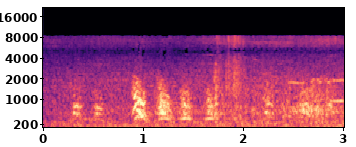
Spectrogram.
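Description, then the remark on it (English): Several caged dogs bark in a quick, irregular series of yips and woofs, overlapping slightly, with a faint steady hum of background noise and no talking, inside a large, dilapidated corrugated-metal building with an old school bus; a man holds one of the dogs. “Inside, Vincent passes an old school bus and dogs in cages.”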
